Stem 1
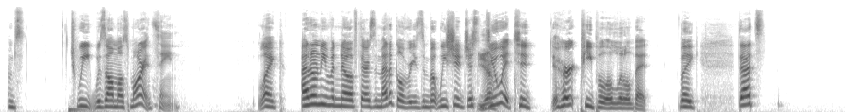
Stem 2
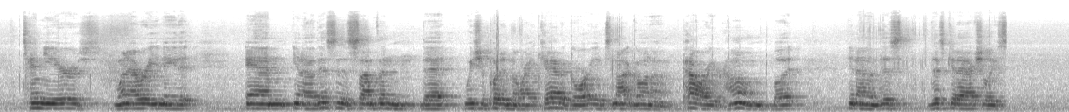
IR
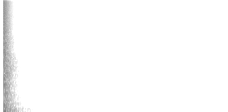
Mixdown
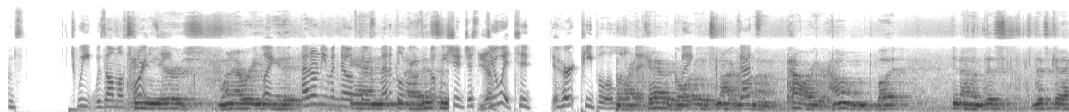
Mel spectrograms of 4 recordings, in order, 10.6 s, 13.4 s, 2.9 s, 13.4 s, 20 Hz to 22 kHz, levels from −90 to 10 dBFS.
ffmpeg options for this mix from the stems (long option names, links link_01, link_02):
-filter_complex "[0:a]equalizer=frequency=280:width_type=o:width=0.94:gain=-7,volume=-6dB,asplit=2[link_01][link_02];[1:a]highshelf=frequency=5600:width_type=q:width=1.5:gain=9,acrossover=split=230[link_03][link_04];[link_04]acompressor=threshold=-26dB:ratio=5[link_05];[link_03][link_05]amix=inputs=2:normalize=0,adelay=1300,volume=2.5dB,asplit=3[link_06][link_07][link_08];[link_06]atrim=end=5.61,asetpts=PTS-STARTPTS,afade=type=out:start_time=5.606:duration=0.004:curve=hsin[link_09];[link_07]atrim=start=5.61:end=7.7,asetpts=PTS-STARTPTS,volume=0[link_10];[link_08]atrim=start=7.7,asetpts=PTS-STARTPTS,afade=type=in:duration=0.004:curve=hsin[link_11];[link_09][link_10][link_11]concat=n=3:v=0:a=1[link_12];[link_02]apad=whole_len=647115[link_13];[link_12][link_13]sidechaincompress=threshold=-34dB:ratio=8:attack=16:release=137[link_14];[link_01][link_14]amix=inputs=2:normalize=0,asuperstop=centerf=4700:order=8:qfactor=2.2,equalizer=frequency=440:width_type=o:width=0.27:gain=3.5"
